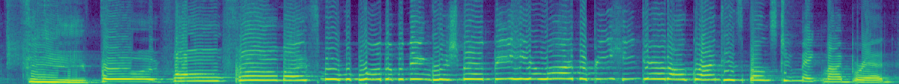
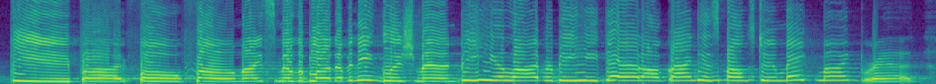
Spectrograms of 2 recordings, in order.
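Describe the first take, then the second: First: Giant roar, much higher, louder and fast; thundering giant. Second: Booming giant roar, louder and higher; thundering giant. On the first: Giant sniffing the air thunders at Jack. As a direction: boom the chant out like a giant. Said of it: "and he thundered". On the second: Giant thundering at the hidden boy. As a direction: thunder it out like a huge angry giant. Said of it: "stomped into the castle and thundered". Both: A narrator's reading.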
